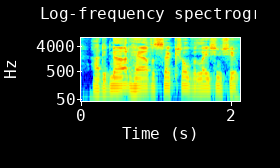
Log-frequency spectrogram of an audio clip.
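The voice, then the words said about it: Imitates another person's voice. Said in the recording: “my Bill Clinton impression”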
